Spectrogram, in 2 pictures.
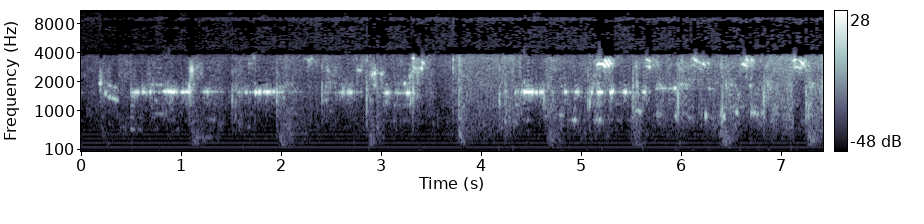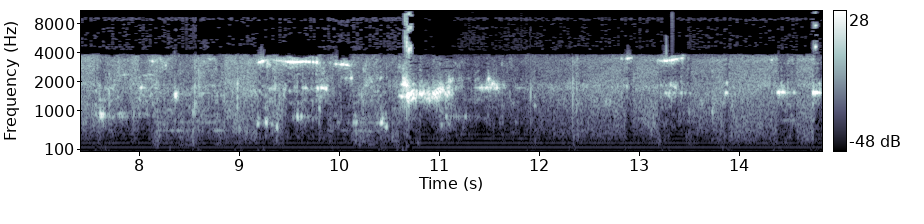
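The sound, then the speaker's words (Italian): A crowd whistling from the stands at the Palafabris as Verona takes the third set 23-25, in a dense, shrill chorus, many overlapping high-pitched tones warbling and sliding without a break throughout, loud and sustained, with no voices on top. “Ancora Anzani, piovono fischi naturalmente dalle tribune, su Balasso, single, 23-25, e Verona si porta a casa il terzo set.”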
